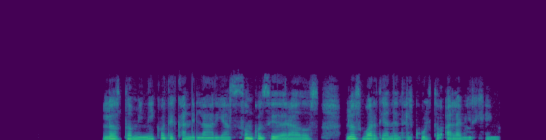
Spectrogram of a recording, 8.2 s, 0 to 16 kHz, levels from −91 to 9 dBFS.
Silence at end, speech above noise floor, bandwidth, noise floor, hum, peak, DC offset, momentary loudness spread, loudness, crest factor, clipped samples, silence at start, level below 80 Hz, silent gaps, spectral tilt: 0.7 s; over 60 dB; 7.6 kHz; under -90 dBFS; none; -14 dBFS; under 0.1%; 12 LU; -31 LUFS; 18 dB; under 0.1%; 1.55 s; -68 dBFS; 1.83-1.87 s, 5.11-5.17 s; -6.5 dB/octave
